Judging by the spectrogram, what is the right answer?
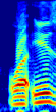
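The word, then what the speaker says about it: وإذ: Contoh, waidz najjaina. Waidz ini memantul. Harusnya tidak boleh mantul. Bagaimana supaya tidak memantul? Adalah ujung lidah kita menempel dengan gigi sari atas. Waidz waidz.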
